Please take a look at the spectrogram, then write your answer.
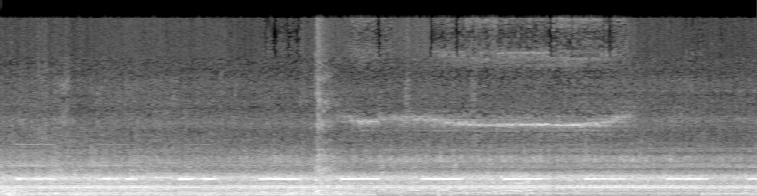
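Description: A PistenBully snow groomer at a ski resort reverses with a steady, loud, evenly spaced backup beeper over engine rumble, as people talk quietly in the background.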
